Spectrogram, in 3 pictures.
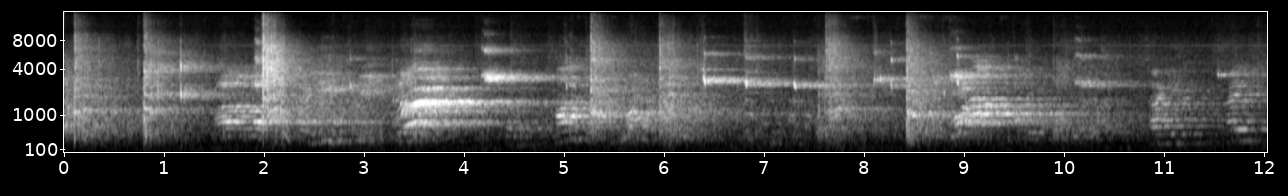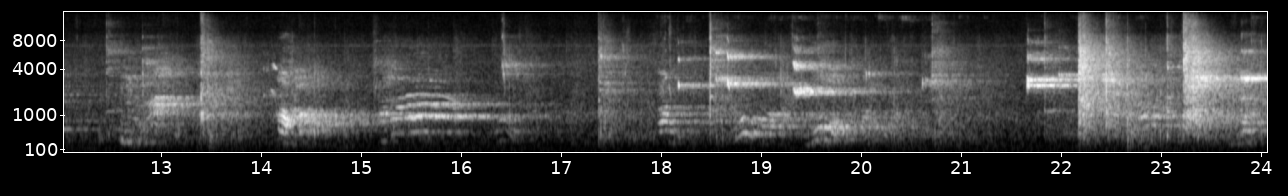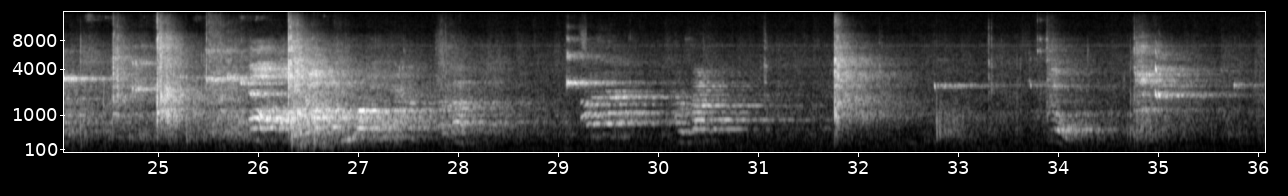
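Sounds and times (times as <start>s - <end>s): racket striking shuttlecock: 0.0s - 2.5s, 5.2s - 9.0s, 12.4s - 14.0s, 21.8s - 26.8s, 31.7s - 34.0s
players' voices: 0.0s - 35.6s.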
